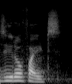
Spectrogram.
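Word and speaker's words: xerophytes: इ luck of water they are called जीरो फाइट्स and they are spelled x ई आर O same S द कार ट वास name Xylo है ना उसमें भी हम इसको ऐसे ही प्रोनाउंस करते हैं तो दिस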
